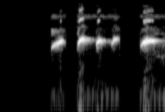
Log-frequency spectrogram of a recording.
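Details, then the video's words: Young spotted male white-rumped shama in full song, used as master audio for teaching juvenile birds: short, bright chirped whistles in a quick broken series of four notes, a brief pause, then two more, against silence. "Suara Murai Trotol Jantan GACOR"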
